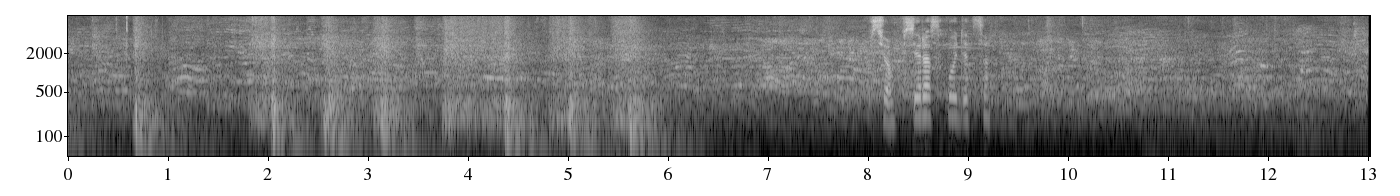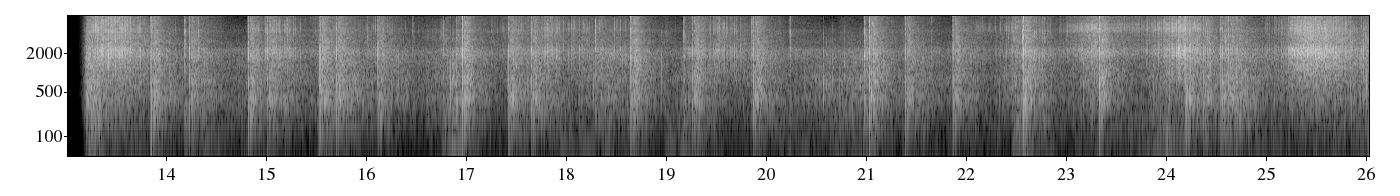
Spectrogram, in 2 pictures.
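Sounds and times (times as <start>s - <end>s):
fireworks bangs: 0.0s - 6.5s, 13.2s - 26.0s
fireworks crackling: 0.0s - 6.5s, 13.2s - 26.0s.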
